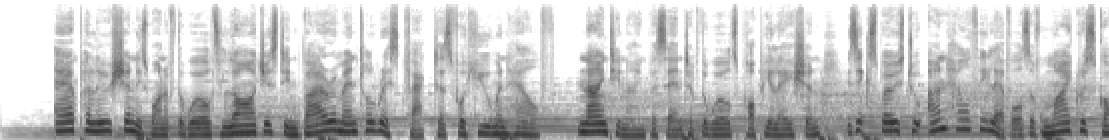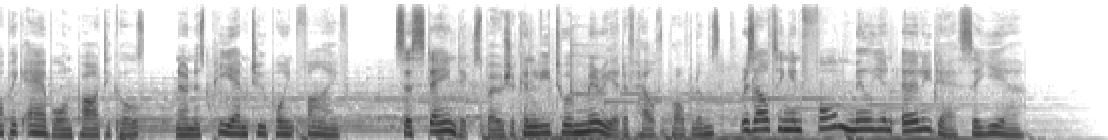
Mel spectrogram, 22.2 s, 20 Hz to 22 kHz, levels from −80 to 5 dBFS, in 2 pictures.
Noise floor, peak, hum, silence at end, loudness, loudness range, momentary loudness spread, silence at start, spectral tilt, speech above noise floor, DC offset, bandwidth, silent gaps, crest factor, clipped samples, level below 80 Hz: -60 dBFS; -4 dBFS; none; 0.75 s; -20 LUFS; 3 LU; 8 LU; 0.4 s; -6 dB/octave; 40 dB; under 0.1%; 19 kHz; none; 16 dB; under 0.1%; -36 dBFS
